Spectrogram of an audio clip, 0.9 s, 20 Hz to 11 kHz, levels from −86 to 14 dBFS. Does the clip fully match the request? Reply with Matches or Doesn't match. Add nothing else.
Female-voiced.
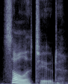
Matches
